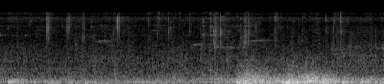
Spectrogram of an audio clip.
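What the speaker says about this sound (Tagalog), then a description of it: "Ang kulog at kidlat." Thunder rumbles beneath steady rain on a road during a storm, a low roll that swells louder and closer in the second half, with no voices over it.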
